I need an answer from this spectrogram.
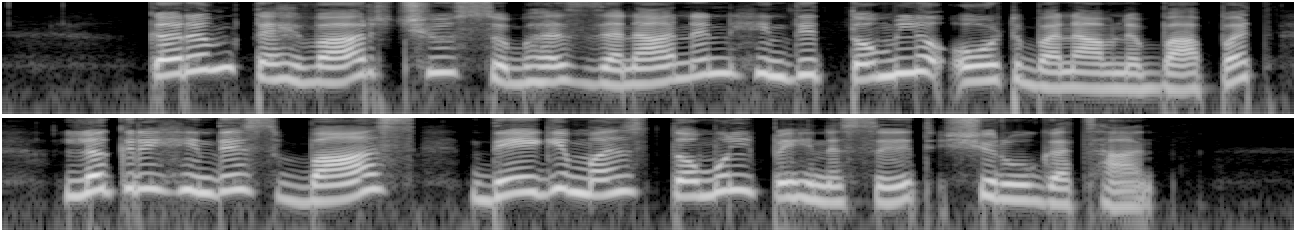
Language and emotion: Kashmiri, neutral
